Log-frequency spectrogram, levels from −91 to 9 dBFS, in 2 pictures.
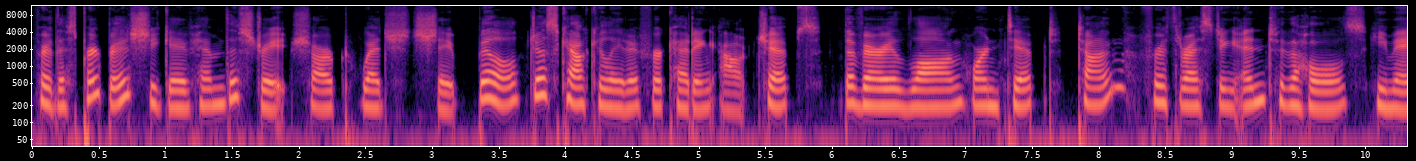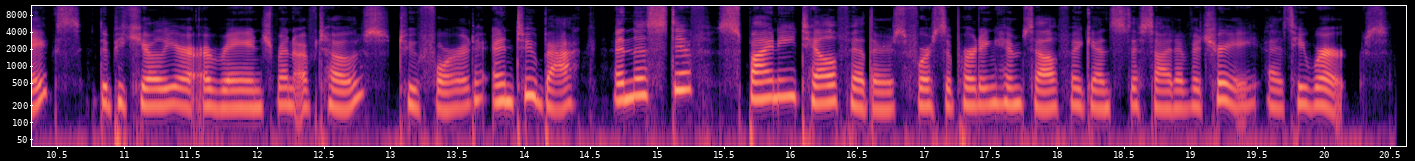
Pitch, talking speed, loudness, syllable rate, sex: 215 Hz, 170 wpm, -19 LUFS, 4.4 syllables/s, female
